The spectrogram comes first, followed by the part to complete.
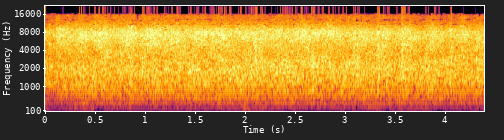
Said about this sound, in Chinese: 谢谢各位的掌声，给我很大的鼓励。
